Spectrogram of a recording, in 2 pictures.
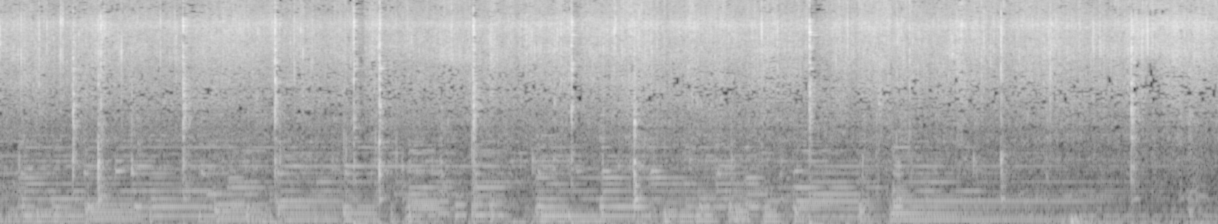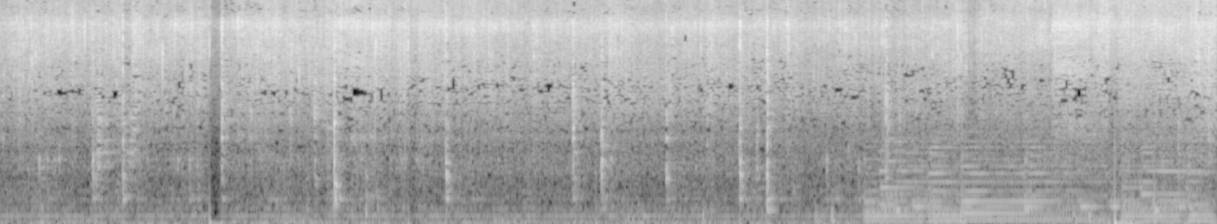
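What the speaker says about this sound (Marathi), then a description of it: "आपण हे सगळे काप त्या तुपामध्ये टाकून घेऊ. आणि व्यवस्थित हलवून घेऊ." Sweet potato slices fry in hot ghee while being stirred, producing a loud, continuous close-up sizzle with frequent scraping and clicking stirring strokes throughout and no talking.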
